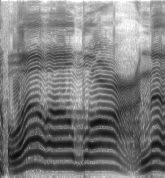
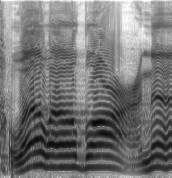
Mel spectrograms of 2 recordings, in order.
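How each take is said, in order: No difference in how they are said.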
